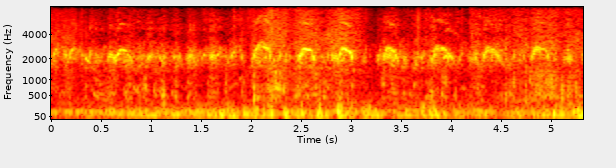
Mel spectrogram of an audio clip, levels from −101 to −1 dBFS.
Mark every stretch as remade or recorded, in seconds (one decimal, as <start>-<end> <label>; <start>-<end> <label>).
0.0-5.3 recorded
